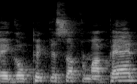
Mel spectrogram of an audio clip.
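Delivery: plain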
